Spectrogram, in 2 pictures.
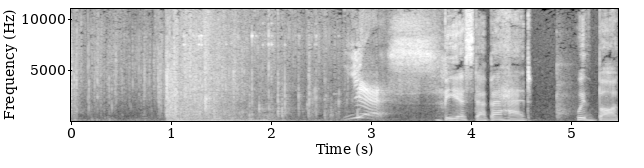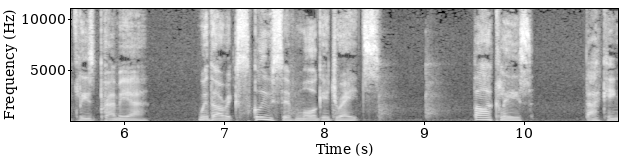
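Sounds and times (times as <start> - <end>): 
crumbling and rattling wall debris: 0.0 - 2.8
heavy thud of a house wall being knocked through: 0.9 - 2.8
speech: 2.8 - 8.7, 9.5 - 10.9.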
